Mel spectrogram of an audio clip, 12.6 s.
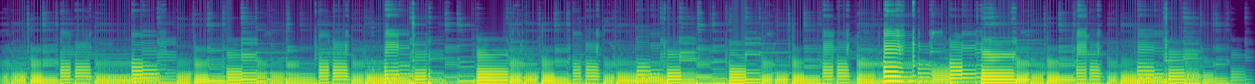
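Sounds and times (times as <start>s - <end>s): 
electric bass BA12MKII: 0.0s - 12.5s.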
